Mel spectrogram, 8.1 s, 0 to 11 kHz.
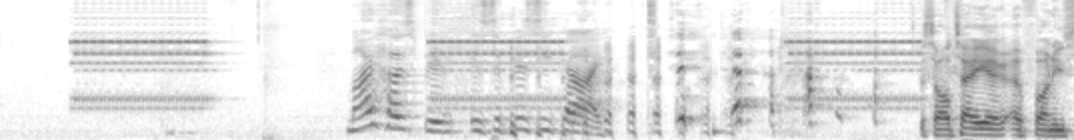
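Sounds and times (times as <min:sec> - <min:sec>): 
phone ringing with trilling electronic tone: 0:00.5 - 0:01.8, 0:03.2 - 0:04.6, 0:05.8 - 0:07.2
speech: 0:02.6 - 0:06.0, 0:06.9 - 0:08.0
laughter: 0:03.6 - 0:07.3.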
